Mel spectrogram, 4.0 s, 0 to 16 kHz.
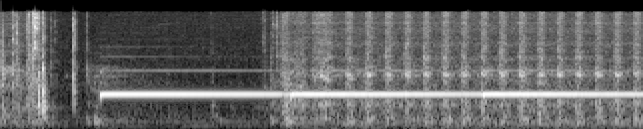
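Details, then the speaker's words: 2001 Saturn coupe with earlier EGR valve stuck-open history, sitting about a week in rainy weather with a recently filled tank: starter spins the engine at an even cranking beat under a steady chime but it never catches; crank, no-start, cause not confirmed. "maybe uh the owner did the right thing and got rid of it because it's a crank no start"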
